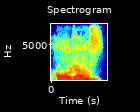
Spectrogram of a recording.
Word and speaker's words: algas: And you mentioned one example that we developed, which is uh, a project we called All Gas, because it's based on algae, which in Spanish you would produ- pronounce algas, and it also converts wastewater to gas, which is, of course, an energy source that can even fuel your car.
